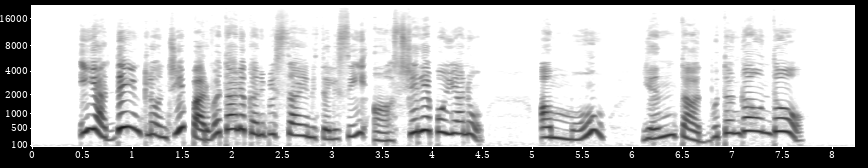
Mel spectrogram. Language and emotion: Telugu, surprised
